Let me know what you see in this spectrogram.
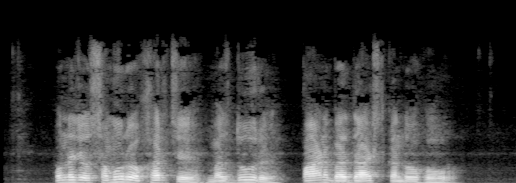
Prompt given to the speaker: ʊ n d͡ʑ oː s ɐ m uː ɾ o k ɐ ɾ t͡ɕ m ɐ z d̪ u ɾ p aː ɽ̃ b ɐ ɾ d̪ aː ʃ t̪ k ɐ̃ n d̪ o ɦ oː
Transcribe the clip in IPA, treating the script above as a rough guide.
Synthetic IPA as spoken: ʊ n d͡ʑ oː s ɐ m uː ɾ o x ɐ ɾ t͡ɕ m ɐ z d̪ uː ɾ p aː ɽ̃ b ɐ ɾ d̪ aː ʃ t̪ k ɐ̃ n d̪ o ɦ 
